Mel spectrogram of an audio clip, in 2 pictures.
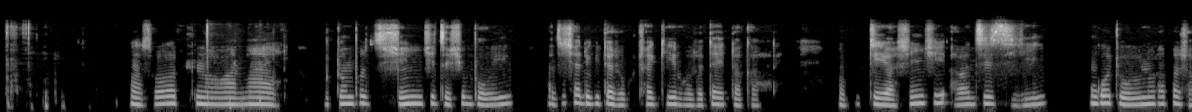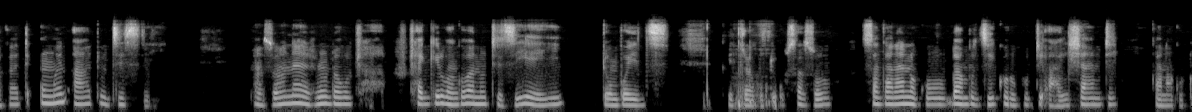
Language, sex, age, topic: Ndau, female, 36-49, health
